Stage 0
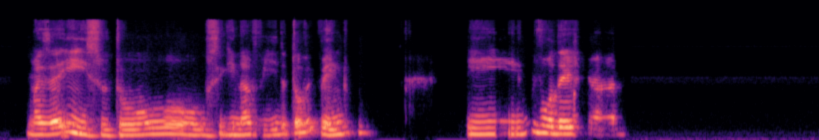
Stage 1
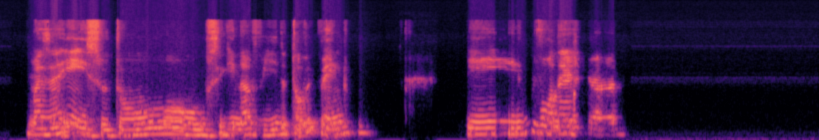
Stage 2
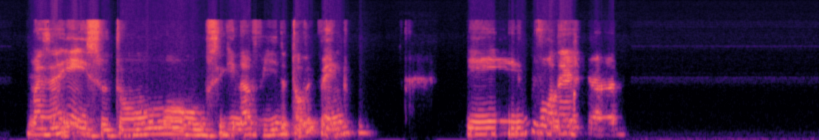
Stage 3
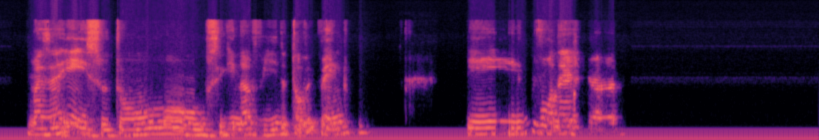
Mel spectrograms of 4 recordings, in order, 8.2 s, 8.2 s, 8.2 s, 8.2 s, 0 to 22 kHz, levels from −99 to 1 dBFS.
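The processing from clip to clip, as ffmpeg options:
ffmpeg -i in.wav -af "crystalizer=i=7.5:c=0,acrusher=bits=9:mode=log:mix=0:aa=0.000001,afftfilt=real='re*lt(hypot(re,im),0.562)':imag='im*lt(hypot(re,im),0.562)':win_size=1024:overlap=0.75" out.wav
ffmpeg -i in.wav -af anull out.wav
ffmpeg -i in.wav -filter_complex "[0:a]aeval=exprs='val(0)+0.00794*(sin(2*PI*60*n/s)+sin(2*PI*2*60*n/s)/2+sin(2*PI*3*60*n/s)/3+sin(2*PI*4*60*n/s)/4+sin(2*PI*5*60*n/s)/5)':channel_layout=same,acrossover=split=690|1000[link_01][link_02][link_03];[link_02]aeval=exprs='clip(val(0),-1,0.0133)':channel_layout=same[link_04];[link_01][link_04][link_03]amix=inputs=3:normalize=0,volume=-2dB" out.wav

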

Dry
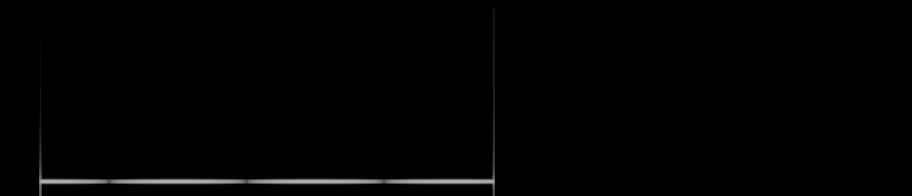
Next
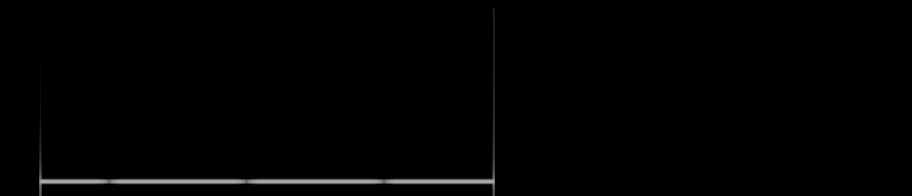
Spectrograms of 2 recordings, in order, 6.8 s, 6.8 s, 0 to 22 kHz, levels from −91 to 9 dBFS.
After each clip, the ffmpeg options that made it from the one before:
ffmpeg -i in.wav -af "alimiter=level_in=9.5dB:limit=-24dB:level=0:latency=1,volume=-9.5dB,volume=8.5dB" out.wav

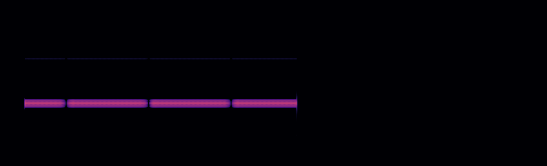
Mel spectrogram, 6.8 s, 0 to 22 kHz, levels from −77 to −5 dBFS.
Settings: ffmpeg -i in.wav -af "acompressor=threshold=-31dB:ratio=10,aresample=16000,aeval=exprs='sgn(val(0))*max(abs(val(0))-0.00266,0)':channel_layout=same,aresample=44100,tremolo=f=98:d=0.889,volume=-3.5dB" out.wav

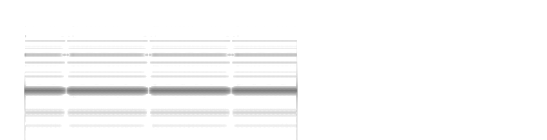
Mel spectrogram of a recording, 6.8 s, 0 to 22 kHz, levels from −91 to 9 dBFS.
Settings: ffmpeg -i in.wav -af "asoftclip=type=tanh:threshold=-37.5dB,volume=2.5dB" out.wav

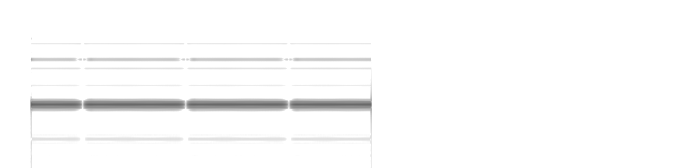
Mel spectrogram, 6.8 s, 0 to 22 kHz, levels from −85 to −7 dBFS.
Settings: ffmpeg -i in.wav -af "acompressor=mode=upward:threshold=-60dB:ratio=2.5" out.wav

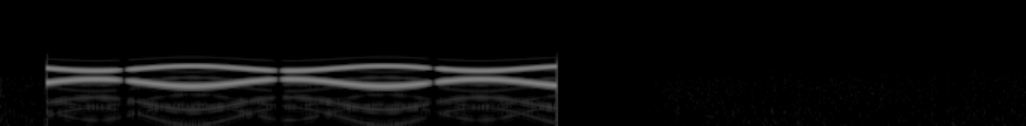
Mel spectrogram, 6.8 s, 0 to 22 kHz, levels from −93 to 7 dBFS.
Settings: ffmpeg -i in.wav -af "crystalizer=i=7.5:c=0,lowpass=frequency=3300:width_type=q:width=0.5098,lowpass=frequency=3300:width_type=q:width=0.6013,lowpass=frequency=3300:width_type=q:width=0.9,lowpass=frequency=3300:width_type=q:width=2.563,afreqshift=-3900,aeval=exprs='val(0)*sin(2*PI*560*n/s+560*0.4/0.78*sin(2*PI*0.78*n/s))':channel_layout=same,volume=-4dB" out.wav

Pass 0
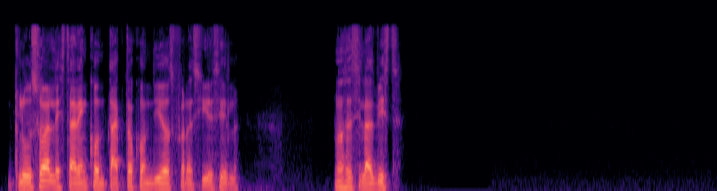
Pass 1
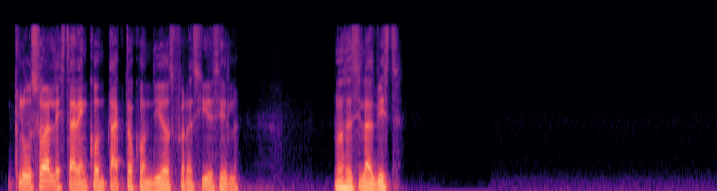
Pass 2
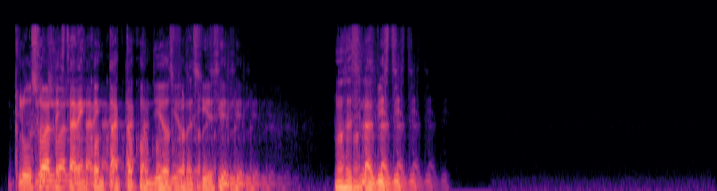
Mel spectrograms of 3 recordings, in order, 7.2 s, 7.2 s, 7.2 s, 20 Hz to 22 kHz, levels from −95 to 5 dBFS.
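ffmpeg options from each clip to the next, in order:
ffmpeg -i in.wav -af "asubboost=boost=5:cutoff=240,volume=6dB" out.wav
ffmpeg -i in.wav -filter_complex "[0:a]asplit=2[link_01][link_02];[link_02]adelay=158,lowpass=frequency=2600:poles=1,volume=-6dB,asplit=2[link_03][link_04];[link_04]adelay=158,lowpass=frequency=2600:poles=1,volume=0.32,asplit=2[link_05][link_06];[link_06]adelay=158,lowpass=frequency=2600:poles=1,volume=0.32,asplit=2[link_07][link_08];[link_08]adelay=158,lowpass=frequency=2600:poles=1,volume=0.32[link_09];[link_01][link_03][link_05][link_07][link_09]amix=inputs=5:normalize=0,volume=-5.5dB" out.wav

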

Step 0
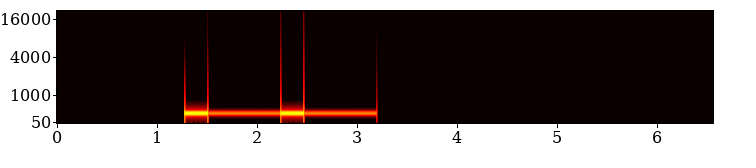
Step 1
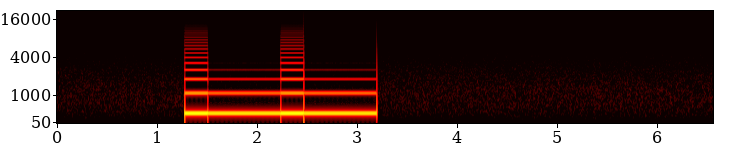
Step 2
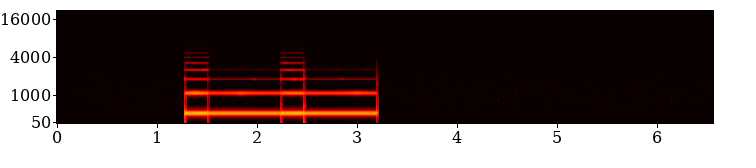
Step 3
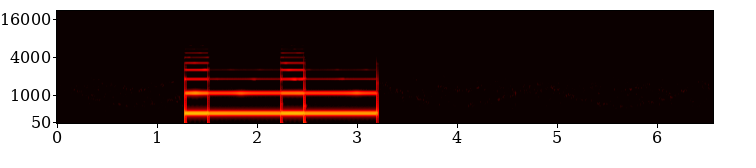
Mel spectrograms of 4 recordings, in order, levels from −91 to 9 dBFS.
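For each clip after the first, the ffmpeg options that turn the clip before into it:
ffmpeg -i in.wav -filter_complex "[0:a]asplit=2[link_01][link_02];[link_02]highpass=frequency=720:poles=1,volume=33dB,asoftclip=type=tanh:threshold=-14.5dB[link_03];[link_01][link_03]amix=inputs=2:normalize=0,lowpass=frequency=1000:poles=1,volume=-6dB" out.wav
ffmpeg -i in.wav -filter_complex "[0:a]lowpass=2600,flanger=delay=0.6:depth=1.1:regen=74:speed=0.62:shape=triangular,asplit=2[link_01][link_02];[link_02]adelay=13,volume=-6dB[link_03];[link_01][link_03]amix=inputs=2:normalize=0,volume=-5dB" out.wav
ffmpeg -i in.wav -af "equalizer=frequency=1300:width_type=o:width=0.77:gain=2" out.wav

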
